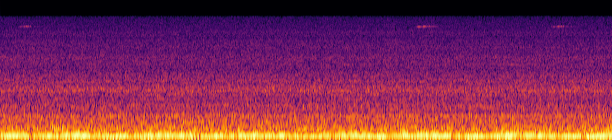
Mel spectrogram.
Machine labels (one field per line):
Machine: fan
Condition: abnormal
